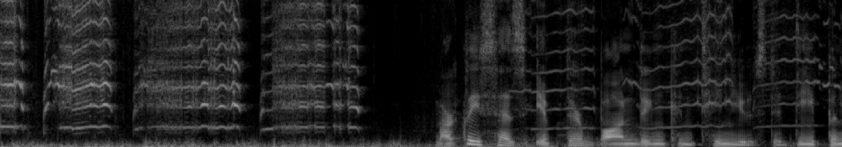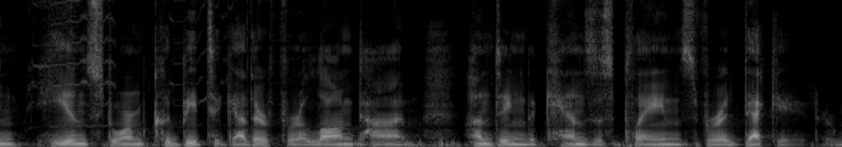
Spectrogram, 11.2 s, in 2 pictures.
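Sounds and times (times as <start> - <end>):
captive bird's contented calls while eating: 0.0 - 7.5
speech: 2.9 - 11.2.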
